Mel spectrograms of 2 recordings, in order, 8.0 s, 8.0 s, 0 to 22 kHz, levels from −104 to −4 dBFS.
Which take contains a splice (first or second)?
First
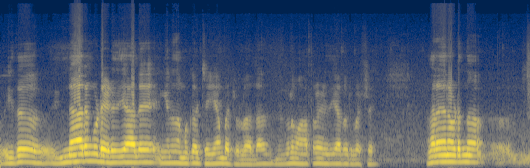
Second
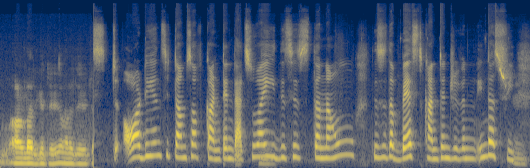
second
